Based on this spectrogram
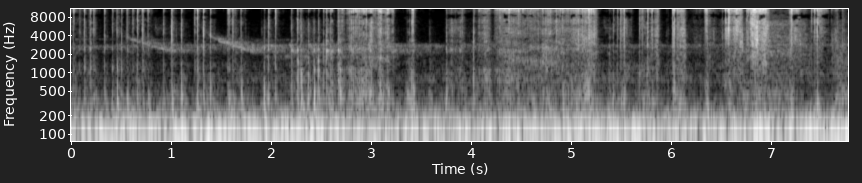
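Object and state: Concrete garden stepping stone.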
